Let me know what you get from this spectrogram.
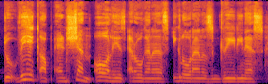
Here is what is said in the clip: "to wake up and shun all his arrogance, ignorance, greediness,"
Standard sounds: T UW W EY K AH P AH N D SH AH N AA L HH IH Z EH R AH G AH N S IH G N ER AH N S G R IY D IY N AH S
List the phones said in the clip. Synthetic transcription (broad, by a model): T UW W EY K AH P AH N D SH AH N AA L HH IH Z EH R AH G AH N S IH G N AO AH N S G R IY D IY N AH S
